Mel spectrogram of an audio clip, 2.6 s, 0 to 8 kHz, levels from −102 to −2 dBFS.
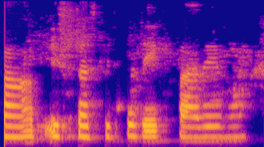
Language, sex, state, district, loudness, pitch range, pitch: Hindi, female, Maharashtra, Nagpur, -22 LUFS, 210-220 Hz, 215 Hz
